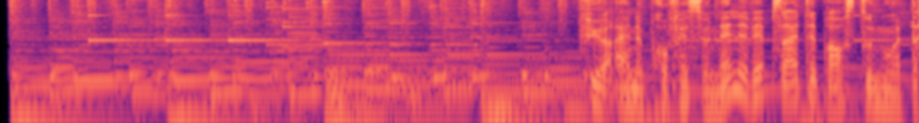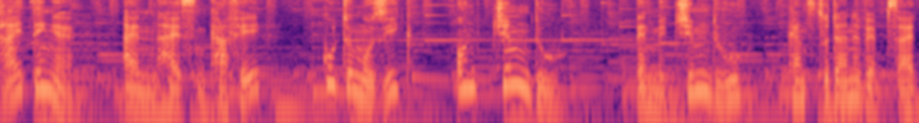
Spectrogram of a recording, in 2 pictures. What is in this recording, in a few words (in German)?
Werbung Image Off Stimme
